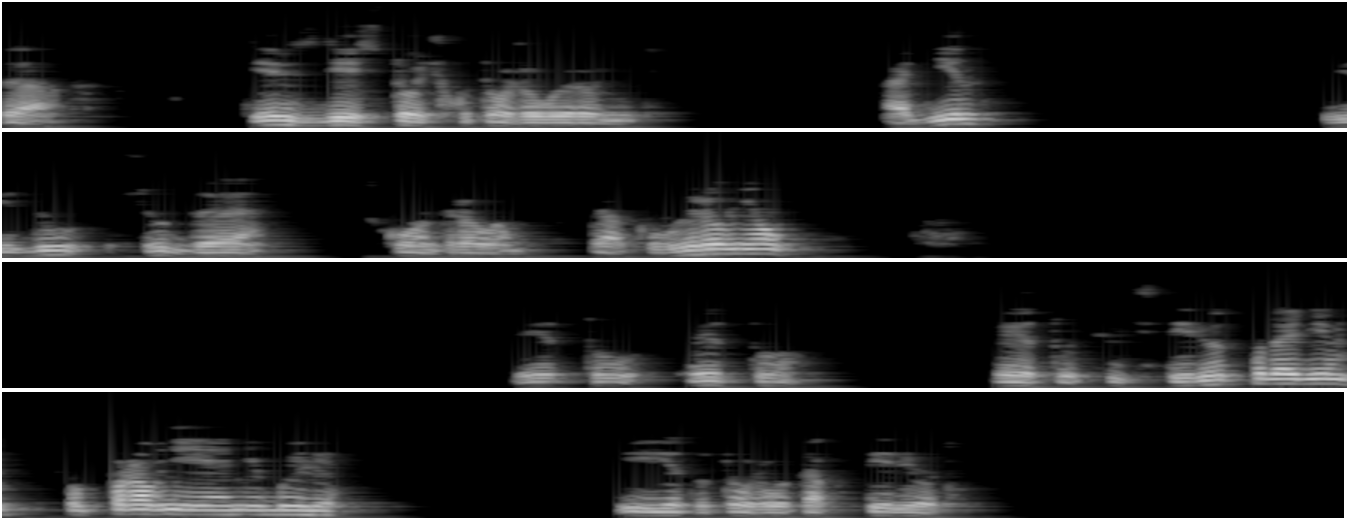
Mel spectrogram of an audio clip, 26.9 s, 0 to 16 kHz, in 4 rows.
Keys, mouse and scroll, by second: 1.2 shift+middle click, 3.6 click, 4.1 1, 4.7 click, 5.7-9.0 drag, 9.5 shift+middle click, 10.3 shift+middle click, 15.7 click, 16.5 shift+click, 16.9 shift+middle click, 18.0 shift+click, 19.0-20.4 drag, 20.7 shift+middle click, 22.2 click, 22.9-25.0 drag, 25.9-26.8 middle drag.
